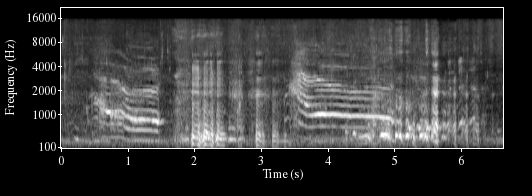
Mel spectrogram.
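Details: Pet cat refusing a bath indoors gives two drawn-out, falling, complaining meows about three seconds apart, with a person talking to it in between.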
